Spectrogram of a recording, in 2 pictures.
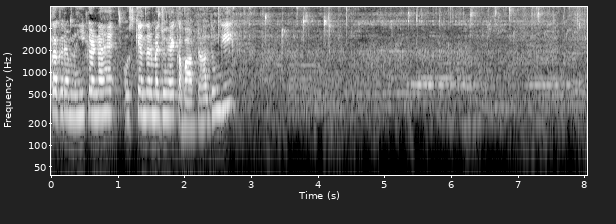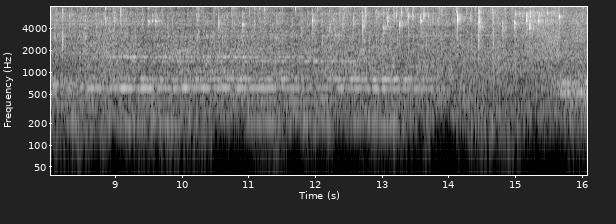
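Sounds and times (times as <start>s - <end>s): meat sizzling in frying pan: 11.7s - 16.0s.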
